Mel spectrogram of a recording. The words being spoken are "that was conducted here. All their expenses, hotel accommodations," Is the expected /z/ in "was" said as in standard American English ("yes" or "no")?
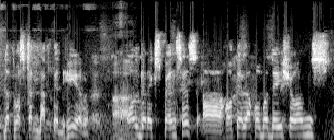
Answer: no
